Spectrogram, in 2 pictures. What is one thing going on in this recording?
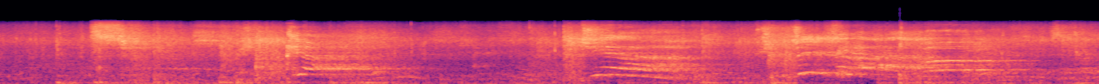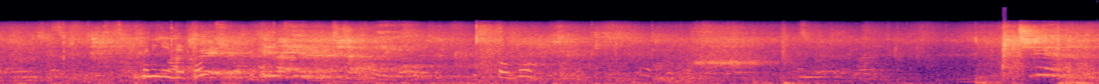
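Bare feet thump and slide on a mat.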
